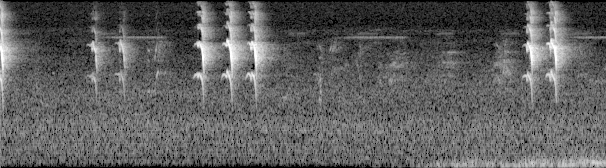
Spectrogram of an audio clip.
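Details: Wild White-cheeked honeyeater calling to its unseen mate nearby in bushland as it flutters between perches: quick bursts of sharp, high chipping notes, a close run of three, then a later pair, with fainter answering chips and a low rumble.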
